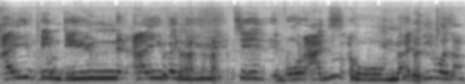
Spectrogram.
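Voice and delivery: high, slow mock Scottish voice as Ren, laughing through it; bad Scottish accent. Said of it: "hard to do a bad Scottish accent".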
